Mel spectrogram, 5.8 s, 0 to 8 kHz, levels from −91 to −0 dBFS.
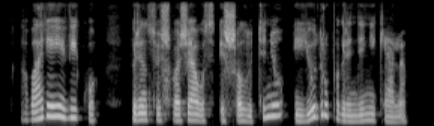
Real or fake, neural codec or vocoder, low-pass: real; none; 7.2 kHz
